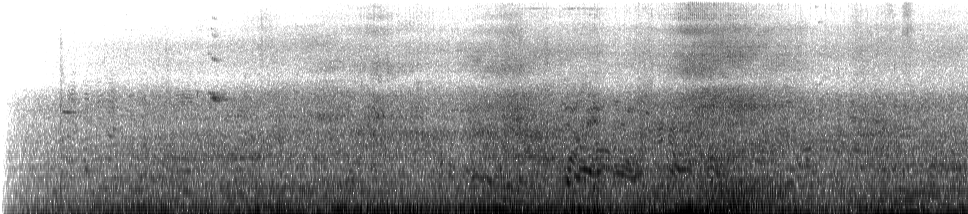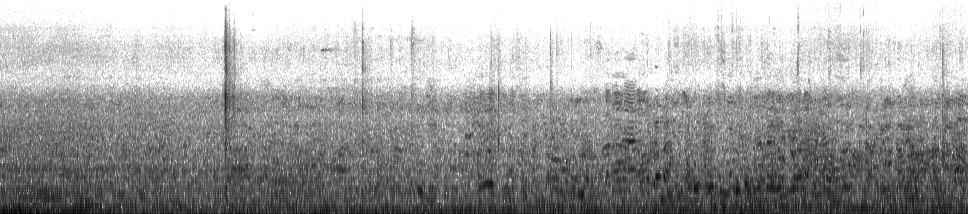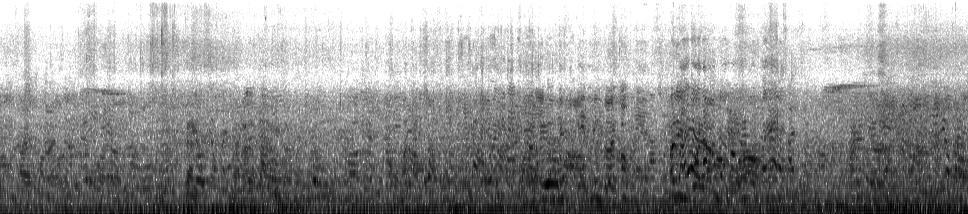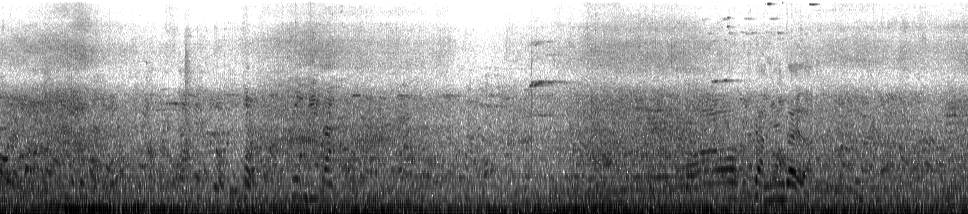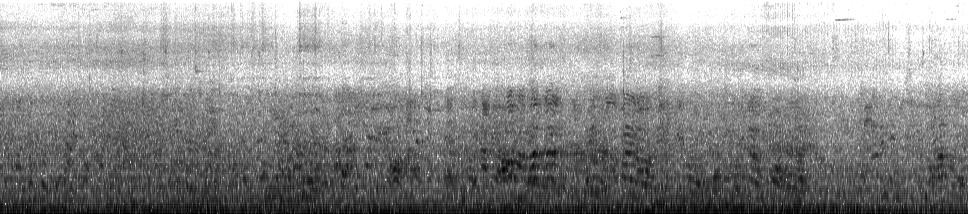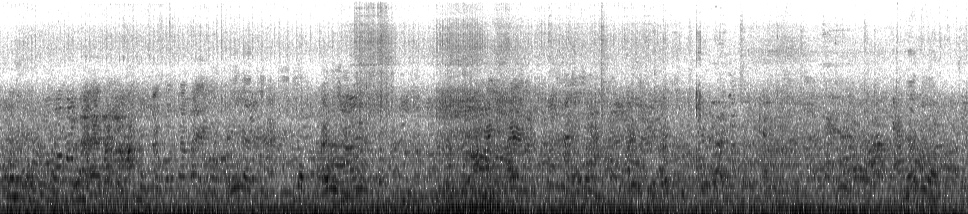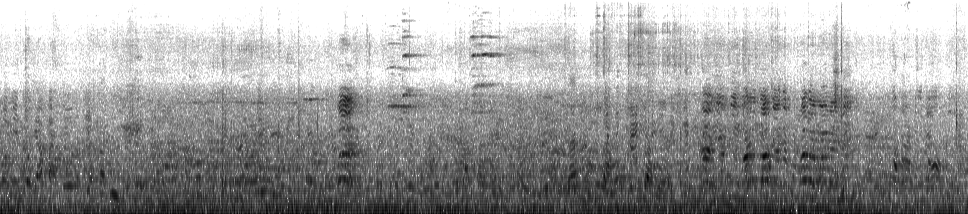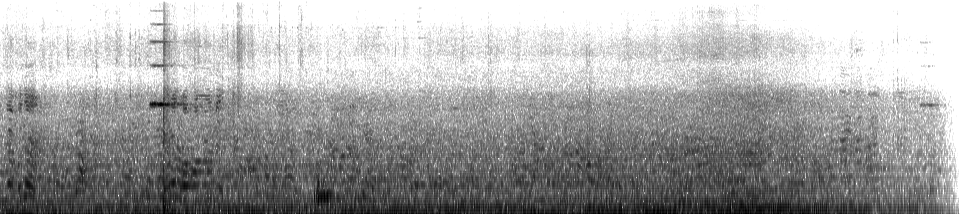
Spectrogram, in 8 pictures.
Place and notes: Many old people are lining up to collect rice, Traffic Sound, Temple in the square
